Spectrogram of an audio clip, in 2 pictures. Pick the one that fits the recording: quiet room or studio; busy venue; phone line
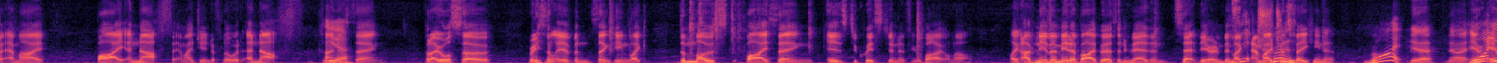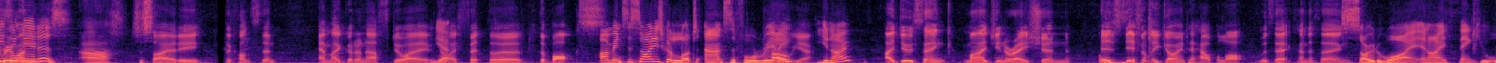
busy venue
